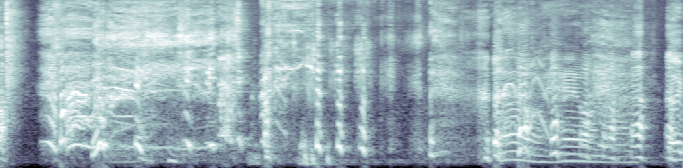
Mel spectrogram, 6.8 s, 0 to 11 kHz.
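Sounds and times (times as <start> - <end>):
hand slaps: 0.0 - 0.3
people laughing: 0.4 - 6.8
excited vocal noises: 0.6 - 4.4
speech: 1.4 - 1.9, 6.0 - 6.5.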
